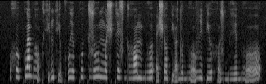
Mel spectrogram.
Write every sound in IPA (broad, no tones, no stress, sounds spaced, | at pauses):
x o kʷ a bʱ ɔ̰ k fʲ o̰ ŋ fʲ ɔ̰ kʷʼ i e̯ kʷ ɪ k z u ŋ ɔ ʃ k ɪ z ɡʱ ɔ m bʱ ʊ ʔ ɛ̰ ʃ ɾ o pʲ ɔ̰ d ʊ bʱ o̰ v i pʲ u h o̰ z bʱ ɪ bʱ o̰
